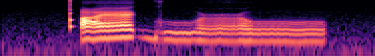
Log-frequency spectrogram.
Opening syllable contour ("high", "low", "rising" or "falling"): rising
